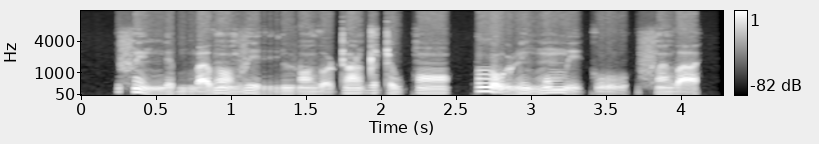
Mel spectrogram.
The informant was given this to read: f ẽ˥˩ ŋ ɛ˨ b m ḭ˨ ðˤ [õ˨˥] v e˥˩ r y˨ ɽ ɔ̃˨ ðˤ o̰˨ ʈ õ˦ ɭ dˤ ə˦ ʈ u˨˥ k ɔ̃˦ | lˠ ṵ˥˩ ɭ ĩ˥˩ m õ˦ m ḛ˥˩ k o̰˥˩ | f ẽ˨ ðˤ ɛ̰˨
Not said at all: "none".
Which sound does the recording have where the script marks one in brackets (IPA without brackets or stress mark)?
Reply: õ˥˩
